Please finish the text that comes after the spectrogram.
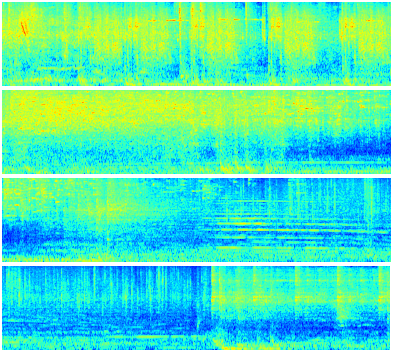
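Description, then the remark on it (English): Loud, continuous movie action sound: sharp gunshots as characters shoot each other amid crashing and crumbling debris as a building collapses, with booming impacts throughout and one more heavy hit near the end. “So they shot each other too.”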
